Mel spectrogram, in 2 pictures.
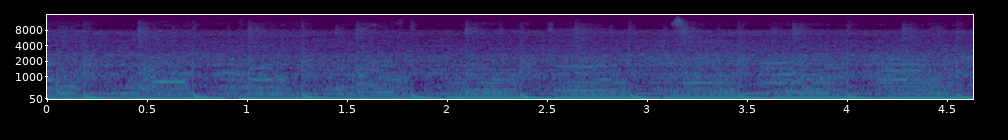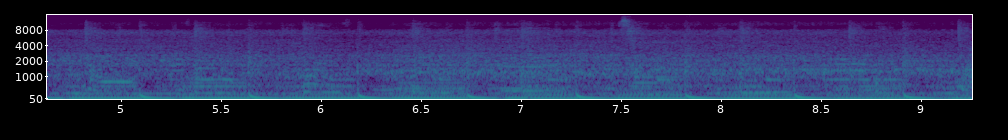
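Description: A diamond grinder strips paint and a concrete coating off a floor, giving a loud, steady roar with rhythmic pulsing as the heads sweep across the surface, with no talk.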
